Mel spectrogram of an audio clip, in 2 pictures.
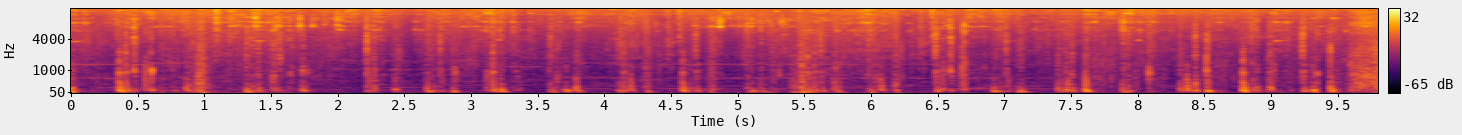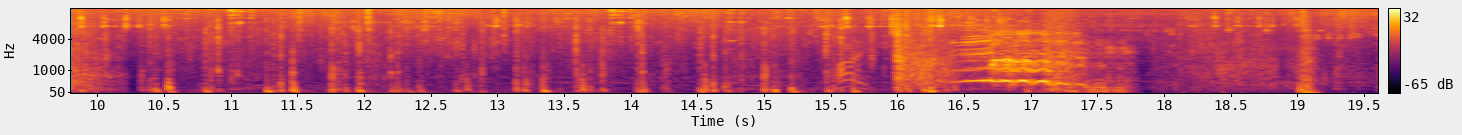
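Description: Horse hooves clop in a steady rhythm in the medieval game Kingdom Come: Deliverance II, with a louder whinny near the end, up close.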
